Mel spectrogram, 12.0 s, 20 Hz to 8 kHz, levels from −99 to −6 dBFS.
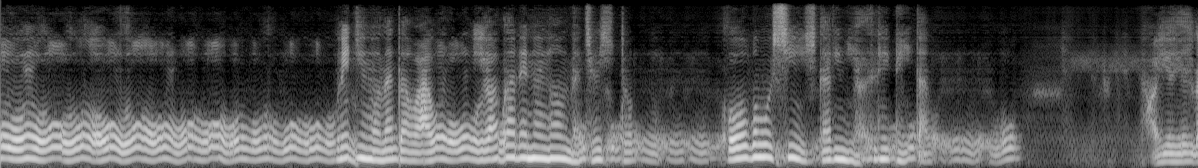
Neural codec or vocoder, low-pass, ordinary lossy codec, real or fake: codec, 16 kHz, 0.5 kbps, FreqCodec, larger model; 7.2 kHz; none; fake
